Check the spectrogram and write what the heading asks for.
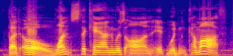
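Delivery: plain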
